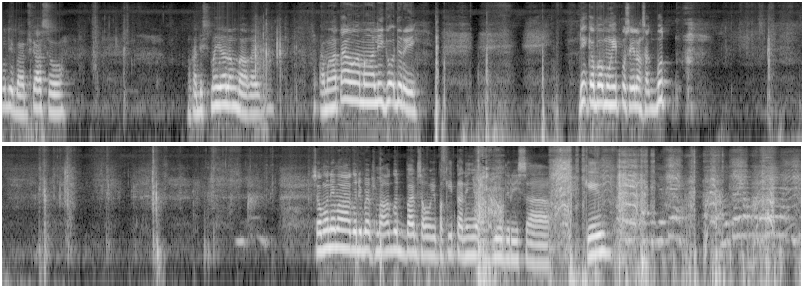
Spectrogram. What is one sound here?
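A young man talks calmly and with animation close by.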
